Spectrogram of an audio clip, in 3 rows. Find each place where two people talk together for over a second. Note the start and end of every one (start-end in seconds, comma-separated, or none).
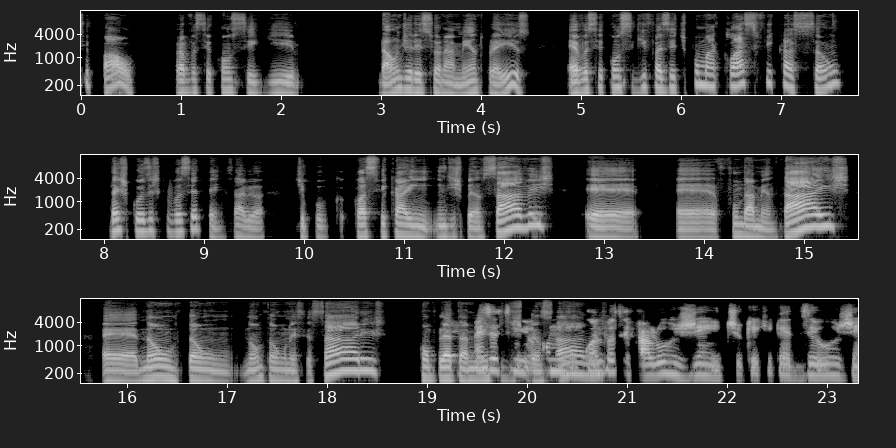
19.5-20.8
